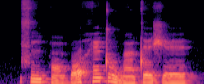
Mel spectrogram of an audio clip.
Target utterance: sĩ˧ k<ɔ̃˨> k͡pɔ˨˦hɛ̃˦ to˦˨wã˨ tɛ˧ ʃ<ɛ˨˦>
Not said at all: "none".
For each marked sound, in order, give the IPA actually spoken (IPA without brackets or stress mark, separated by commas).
ɔ̃˨, ɛ˧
